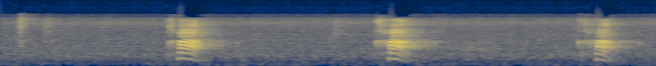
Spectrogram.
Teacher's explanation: Bunyi K dihasilkan ketika lidah bawah menyentuh langit-langit lunak atau velum.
